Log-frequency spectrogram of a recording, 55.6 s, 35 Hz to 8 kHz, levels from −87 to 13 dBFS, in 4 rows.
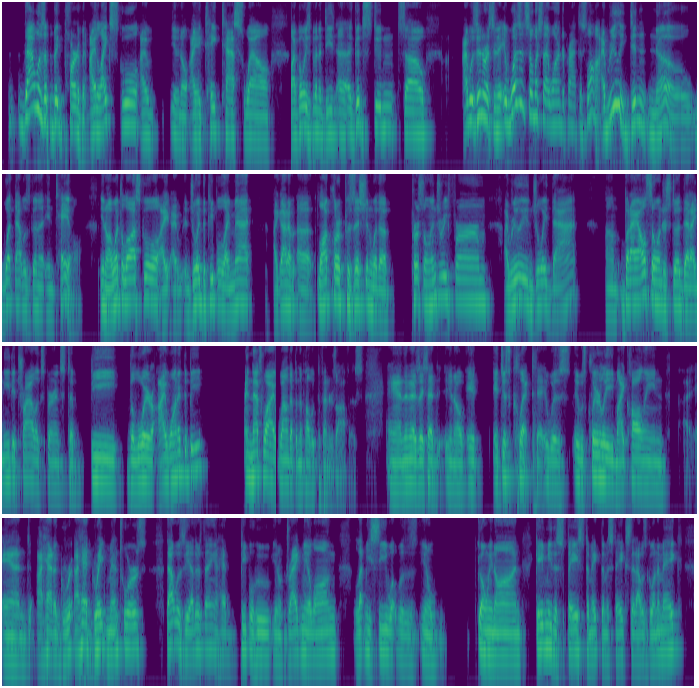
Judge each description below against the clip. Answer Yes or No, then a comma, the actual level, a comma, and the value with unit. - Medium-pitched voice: No, low, 115 Hz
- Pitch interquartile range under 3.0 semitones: No, average, 4.3 semitones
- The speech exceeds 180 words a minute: Yes, average, 190 wpm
